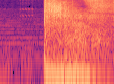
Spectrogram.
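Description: A weapon fires in the turn-based tactics game Phoenix Point, a single sudden loud boom that cuts in after a quiet stretch and rolls on as a broad, sustained blast.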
